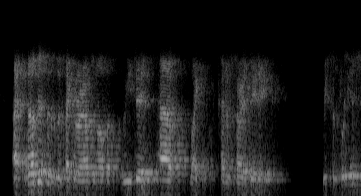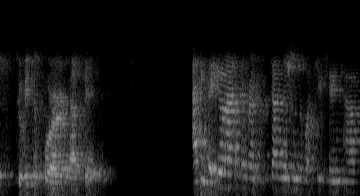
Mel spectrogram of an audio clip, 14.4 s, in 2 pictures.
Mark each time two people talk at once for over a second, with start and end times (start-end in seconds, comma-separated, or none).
none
